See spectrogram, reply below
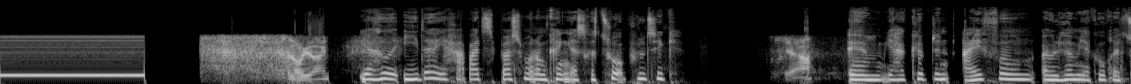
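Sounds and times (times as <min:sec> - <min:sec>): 
telephone call tone while phoning shops: 0:00.0 - 0:01.5
speech: 0:03.0 - 0:06.9, 0:08.0 - 0:11.2.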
